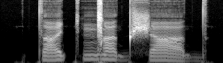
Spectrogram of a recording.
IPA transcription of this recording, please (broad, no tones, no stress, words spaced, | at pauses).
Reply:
tacŋ͡ǀad ʃad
